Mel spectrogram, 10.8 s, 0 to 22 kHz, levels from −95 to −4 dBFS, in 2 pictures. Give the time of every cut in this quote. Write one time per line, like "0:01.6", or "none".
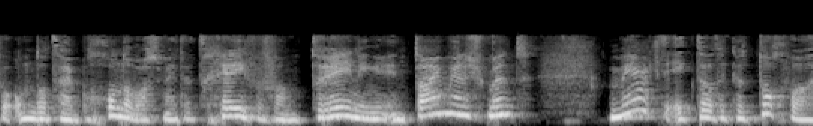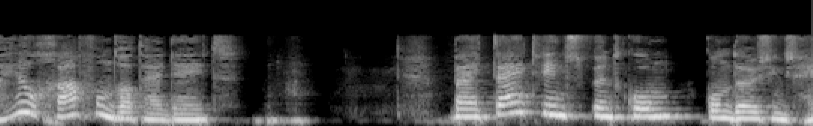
none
